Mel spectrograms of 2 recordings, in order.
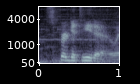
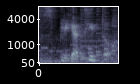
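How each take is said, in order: First: It is said with an English accent. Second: It is said with a Spanish accent. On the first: The speaker calls it wrong. "it's like" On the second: The speaker calls it right. "Spanish-speaking person ... he goes, uh-uh"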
